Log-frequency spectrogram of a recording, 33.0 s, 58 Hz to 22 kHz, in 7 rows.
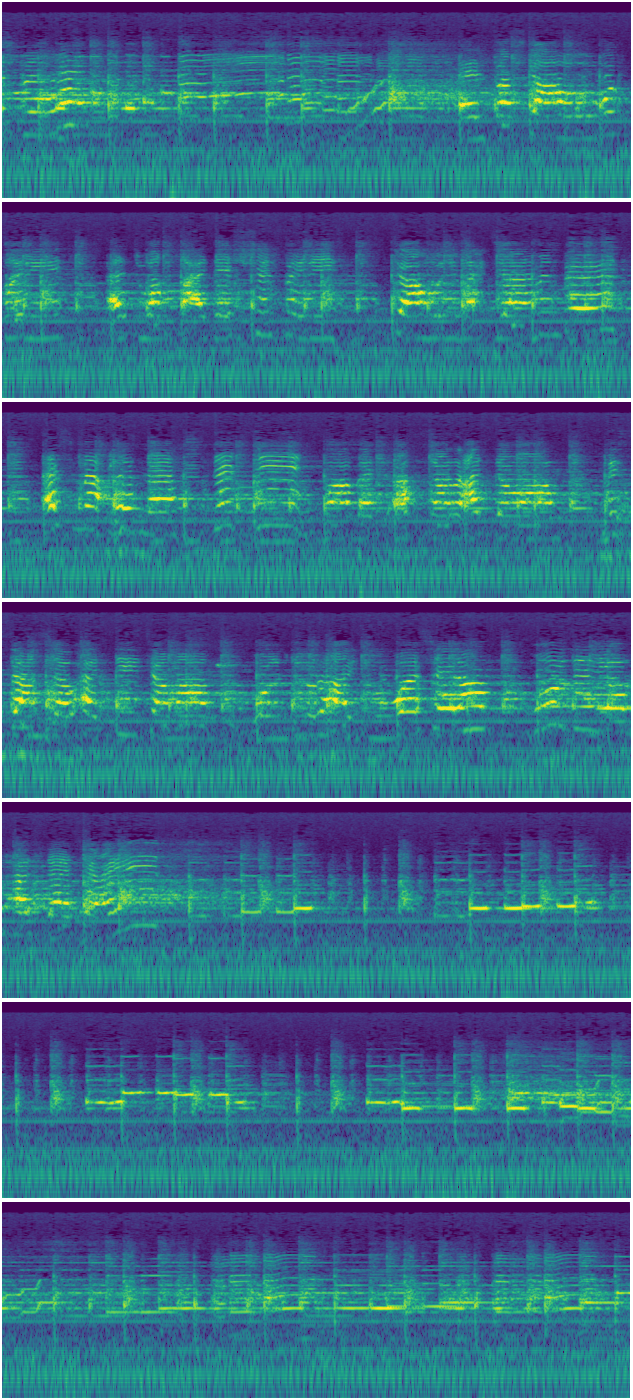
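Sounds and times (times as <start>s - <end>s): synthetic singing over music: 0.0s - 21.3s, 26.5s - 33.0s
faint steady hum: 0.0s - 33.0s.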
